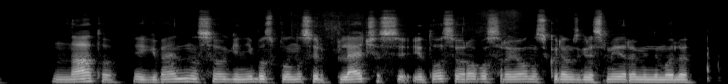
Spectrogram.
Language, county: Lithuanian, Telšiai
